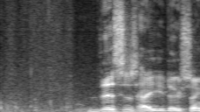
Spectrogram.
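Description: A middle-aged man speaks up close to a microphone.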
